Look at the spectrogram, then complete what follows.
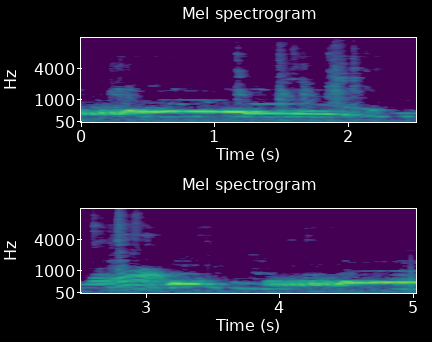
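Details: Caged puter dove of the pelung type, Banyuwangi, Indonesia, known for a thick "kwok" coo. Long low steady cooing notes, then a brief rough burst with faint clicks, followed by another long drawn-out hollow tone.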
